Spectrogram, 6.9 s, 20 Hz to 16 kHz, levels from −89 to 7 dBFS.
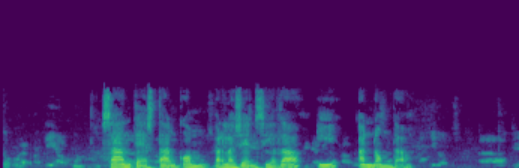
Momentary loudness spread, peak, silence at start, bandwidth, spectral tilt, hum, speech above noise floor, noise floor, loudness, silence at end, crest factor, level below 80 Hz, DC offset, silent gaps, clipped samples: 21 LU; -2 dBFS; 0.05 s; 7.8 kHz; -7 dB/octave; none; 34 dB; -50 dBFS; -16 LUFS; 0.2 s; 16 dB; -56 dBFS; under 0.1%; none; under 0.1%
